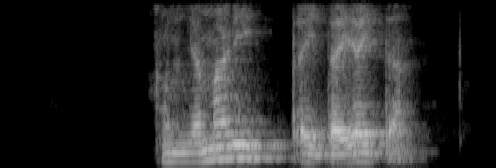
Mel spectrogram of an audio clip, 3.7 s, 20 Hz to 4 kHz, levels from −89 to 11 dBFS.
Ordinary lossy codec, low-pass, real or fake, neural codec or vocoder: Opus, 32 kbps; 3.6 kHz; real; none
